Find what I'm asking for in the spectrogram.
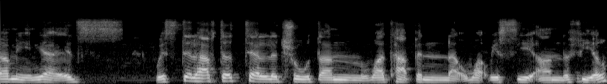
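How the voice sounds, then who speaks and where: A man speaks at a moderate pace with a slight Jamaican accent. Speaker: football commentator. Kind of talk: casual chat. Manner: halting, many fillers and repetitions.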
